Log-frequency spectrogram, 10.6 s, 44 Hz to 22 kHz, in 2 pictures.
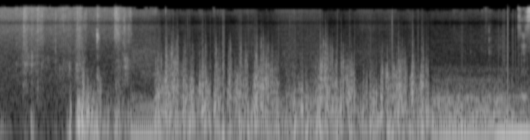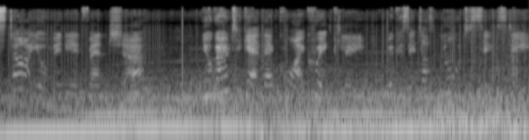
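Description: A sharp knock just under a second in, then engine and road noise from inside the cabin of a Mini Cooper S (R53) with its supercharged 1.6-litre four-cylinder. The steady rumble grows louder from about four seconds in as the car gets under way.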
